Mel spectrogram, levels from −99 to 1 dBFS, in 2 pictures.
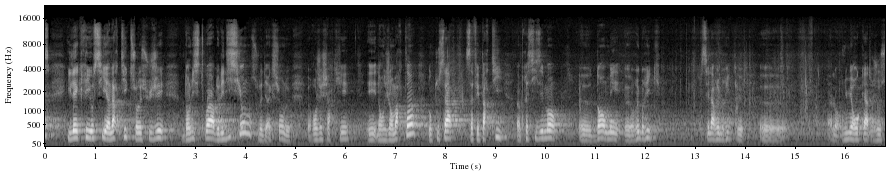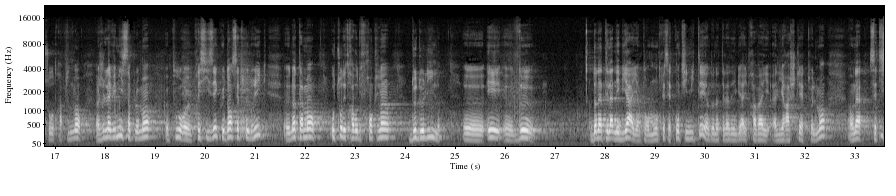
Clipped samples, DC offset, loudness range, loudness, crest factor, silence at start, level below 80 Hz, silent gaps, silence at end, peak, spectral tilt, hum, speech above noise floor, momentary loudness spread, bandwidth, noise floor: under 0.1%; under 0.1%; 9 LU; -22 LUFS; 16 dB; 0 s; -66 dBFS; none; 0 s; -6 dBFS; -5.5 dB/octave; none; 28 dB; 16 LU; 14 kHz; -50 dBFS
